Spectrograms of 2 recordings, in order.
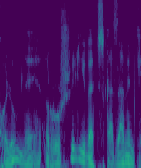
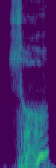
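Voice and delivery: louder, startled outburst; raised voice; 3 semitones higher, 5 dB louder than usual. A narrator's reading. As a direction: blurt it out in disbelief. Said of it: "Podniesiony ton głosu majora". (podniesionym głosem, z niedowierzaniem)

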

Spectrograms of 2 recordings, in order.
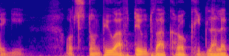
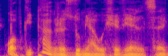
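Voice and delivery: ordinary delivery

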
